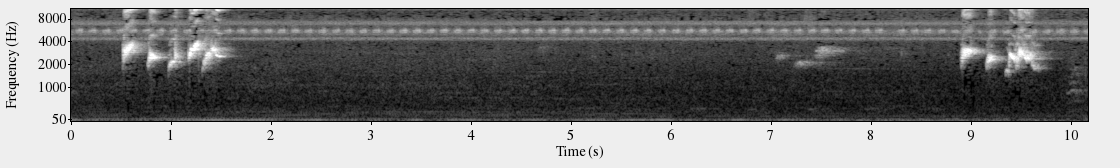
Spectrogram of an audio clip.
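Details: Decoy red-whiskered bulbul singing to stimulate newly captured birds. A cheerful five-note whistled phrase opens, then a long gap filled by a shrill insect drone and a faint distant note, before a second similar phrase near the end.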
